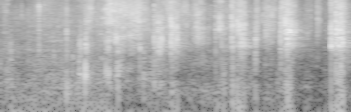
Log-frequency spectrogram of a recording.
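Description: A pepper mill grinds with a gritty rasp.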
